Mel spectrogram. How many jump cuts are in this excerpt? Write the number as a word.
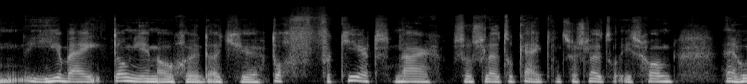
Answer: one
